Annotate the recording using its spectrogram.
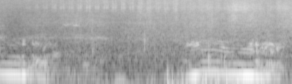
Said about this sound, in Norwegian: Jeg ligger i et telt i Torshov Nasjonalpark midt på natta, og det hører noen der løvebrøl. Det føles ut som en utenfor teltet vårt, men jeg håper ikke det er det, altså.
